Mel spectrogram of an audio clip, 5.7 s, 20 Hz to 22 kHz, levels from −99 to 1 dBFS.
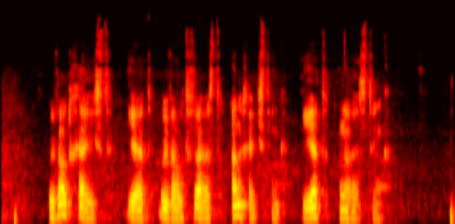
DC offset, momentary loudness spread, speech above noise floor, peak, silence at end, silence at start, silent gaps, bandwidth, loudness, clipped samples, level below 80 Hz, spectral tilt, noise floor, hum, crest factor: under 0.1%; 17 LU; 43 dB; -10 dBFS; 0 s; 0.2 s; none; 15.5 kHz; -31 LUFS; under 0.1%; -66 dBFS; -5 dB/octave; -74 dBFS; none; 22 dB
